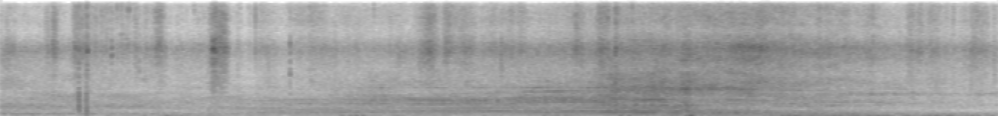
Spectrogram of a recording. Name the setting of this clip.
residential area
